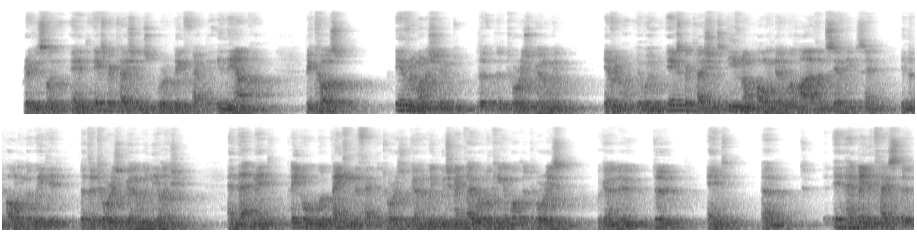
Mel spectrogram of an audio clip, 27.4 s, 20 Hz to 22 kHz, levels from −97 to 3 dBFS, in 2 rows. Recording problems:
room echo; strong; dies away in 1 s
off-mic speech; far

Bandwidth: 15 kHz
